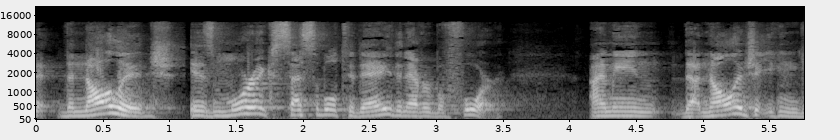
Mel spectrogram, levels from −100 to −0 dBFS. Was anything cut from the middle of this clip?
yes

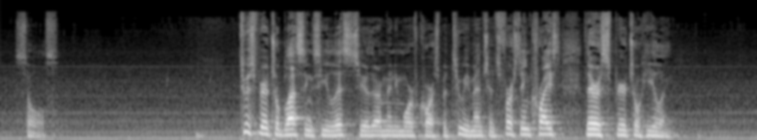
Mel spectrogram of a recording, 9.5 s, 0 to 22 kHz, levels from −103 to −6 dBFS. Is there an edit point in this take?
no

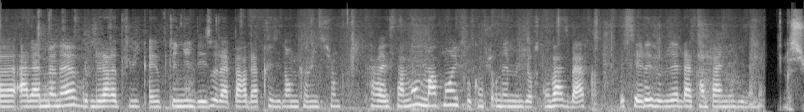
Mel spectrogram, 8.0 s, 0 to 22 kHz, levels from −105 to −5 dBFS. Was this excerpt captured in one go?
no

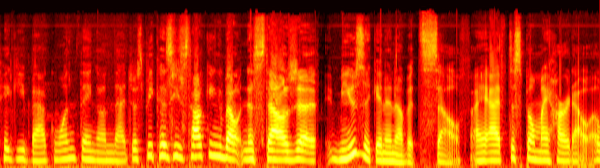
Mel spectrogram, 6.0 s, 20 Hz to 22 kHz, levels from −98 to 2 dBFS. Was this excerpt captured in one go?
yes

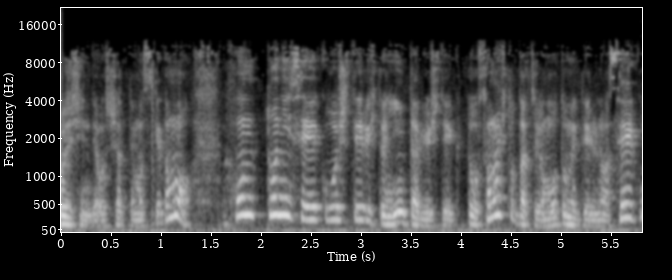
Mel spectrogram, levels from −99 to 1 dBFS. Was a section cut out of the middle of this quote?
yes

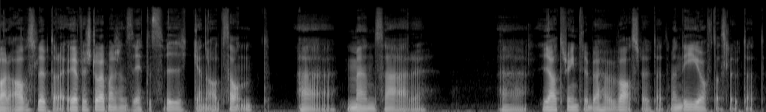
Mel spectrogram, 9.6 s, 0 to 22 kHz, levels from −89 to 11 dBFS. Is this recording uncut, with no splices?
no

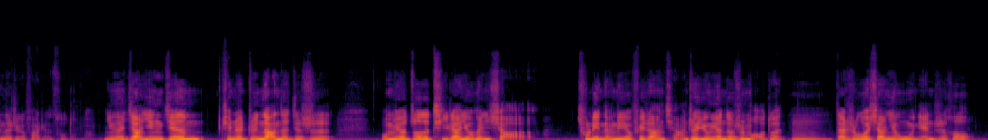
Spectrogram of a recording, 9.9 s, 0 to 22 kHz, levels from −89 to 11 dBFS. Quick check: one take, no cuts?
no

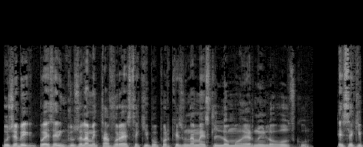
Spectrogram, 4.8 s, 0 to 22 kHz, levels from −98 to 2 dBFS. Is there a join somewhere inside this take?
yes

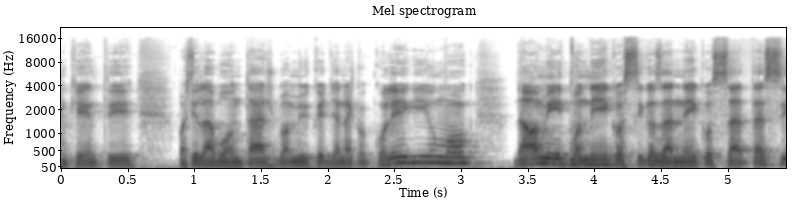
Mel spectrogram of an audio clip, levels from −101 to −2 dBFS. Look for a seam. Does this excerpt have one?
yes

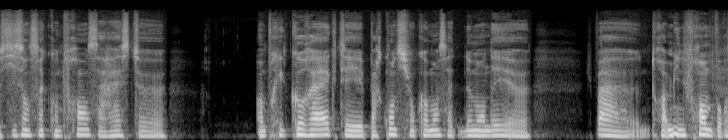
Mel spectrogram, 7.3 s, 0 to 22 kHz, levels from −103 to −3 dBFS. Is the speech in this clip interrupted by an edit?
no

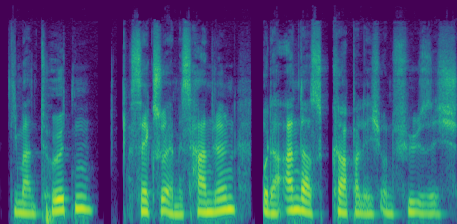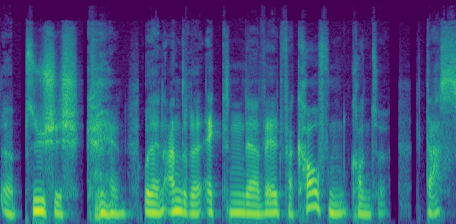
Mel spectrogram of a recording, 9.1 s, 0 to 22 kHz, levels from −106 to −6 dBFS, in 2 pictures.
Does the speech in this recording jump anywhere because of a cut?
yes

